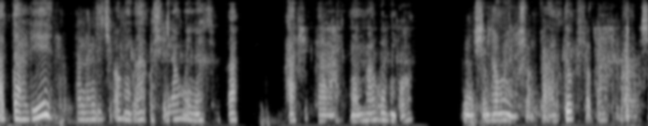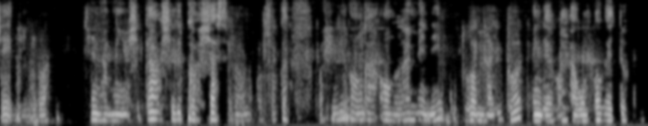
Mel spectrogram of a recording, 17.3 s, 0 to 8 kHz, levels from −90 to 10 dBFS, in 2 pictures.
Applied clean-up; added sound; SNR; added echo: neural mask model Resemble Enhance denoiser.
